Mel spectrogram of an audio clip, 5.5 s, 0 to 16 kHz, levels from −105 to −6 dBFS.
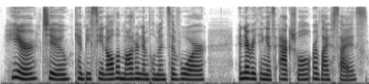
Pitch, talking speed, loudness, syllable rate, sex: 225 Hz, 195 wpm, -18 LUFS, 5.5 syllables/s, female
